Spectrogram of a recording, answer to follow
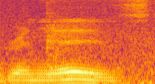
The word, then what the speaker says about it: Grenier: are a couple adrian grenier's out there in the world so maybe there's another really yeah with a different spelling or something but you pronounce yours grenier the french pronunciation and melissa sabrina is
